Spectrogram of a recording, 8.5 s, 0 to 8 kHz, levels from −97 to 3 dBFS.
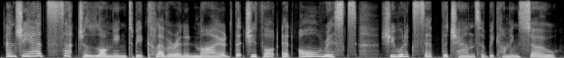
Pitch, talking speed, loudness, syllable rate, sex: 205 Hz, 175 wpm, -19 LUFS, 4.3 syllables/s, female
